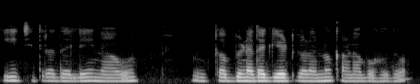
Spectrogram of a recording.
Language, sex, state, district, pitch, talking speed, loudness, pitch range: Kannada, female, Karnataka, Bangalore, 160 Hz, 100 wpm, -19 LUFS, 155-170 Hz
